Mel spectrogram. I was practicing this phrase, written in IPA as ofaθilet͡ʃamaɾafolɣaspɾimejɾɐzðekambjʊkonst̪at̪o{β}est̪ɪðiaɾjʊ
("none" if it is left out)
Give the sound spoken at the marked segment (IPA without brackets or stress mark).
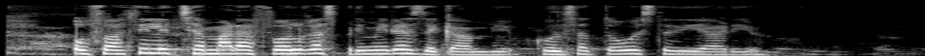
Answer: w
